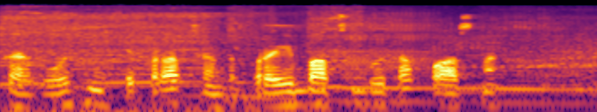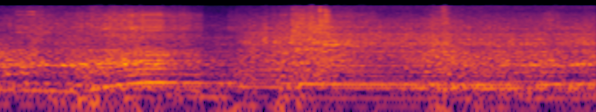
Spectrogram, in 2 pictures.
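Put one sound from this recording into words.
A car engine roars at high revs, its pitch shifting as gears change.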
